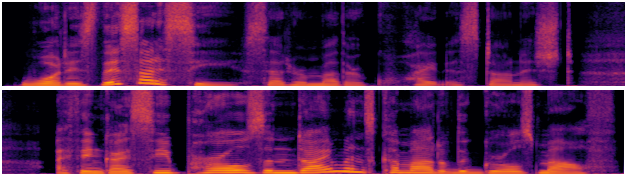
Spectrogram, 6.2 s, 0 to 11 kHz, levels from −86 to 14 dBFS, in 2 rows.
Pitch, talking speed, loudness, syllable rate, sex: 215 Hz, 220 wpm, -18 LUFS, 5.3 syllables/s, female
